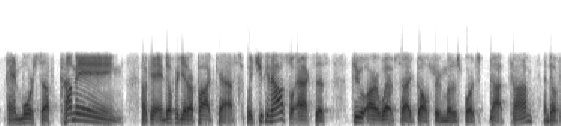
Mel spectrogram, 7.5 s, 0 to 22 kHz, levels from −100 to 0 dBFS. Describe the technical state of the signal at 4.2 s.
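At 4.2 s the speech is carrying G.729 codec damage, present throughout the clip. The sound is rebuilt from a vocal tract filter, pitch predictor and sparse pulses, which fits an 8 kbit/s G.729A stream. It is band-limited to 200 Hz–3.5 kHz and plainly rough and synthetic.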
